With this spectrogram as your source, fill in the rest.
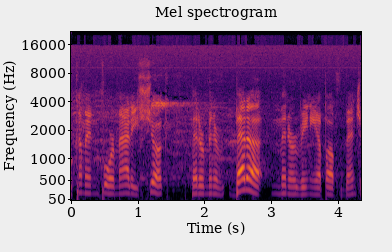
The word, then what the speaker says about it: Betta: Betta Minervini up off the bench. I always want to call her Better. I'm not spelled like better, but only with an A-E-R at the end.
